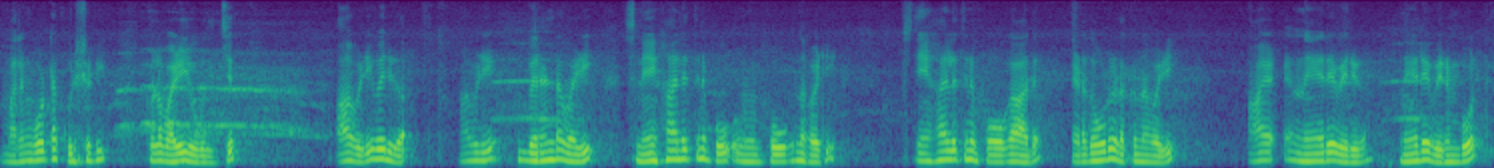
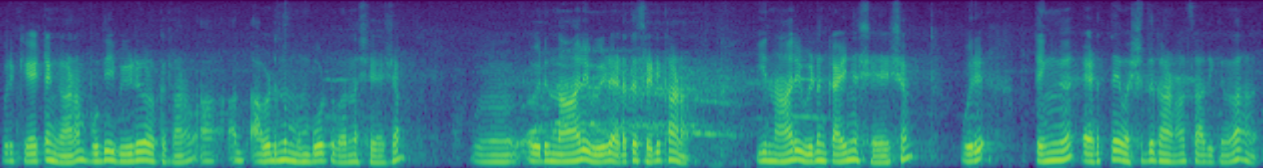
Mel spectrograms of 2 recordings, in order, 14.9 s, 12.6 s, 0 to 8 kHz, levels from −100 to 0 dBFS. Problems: background sounds at intervals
